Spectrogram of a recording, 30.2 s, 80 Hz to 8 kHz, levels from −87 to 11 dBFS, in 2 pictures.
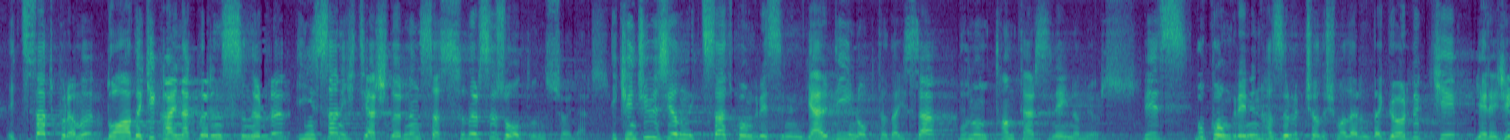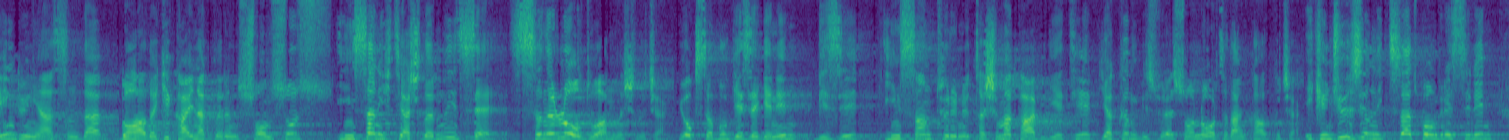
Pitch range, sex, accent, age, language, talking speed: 170-215 Hz, male, native, 50-69, Turkish, 115 wpm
